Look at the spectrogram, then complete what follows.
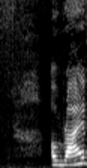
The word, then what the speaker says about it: arrive: Arrive has stress on the second syllable.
